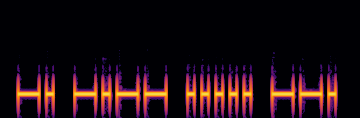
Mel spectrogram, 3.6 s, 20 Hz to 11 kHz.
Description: Morse code, heard as a keyed tone, about 17 wpm, 700 Hz. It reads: NY5G
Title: USA Callsign DE Callsign - 4 Characters - 17wpm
